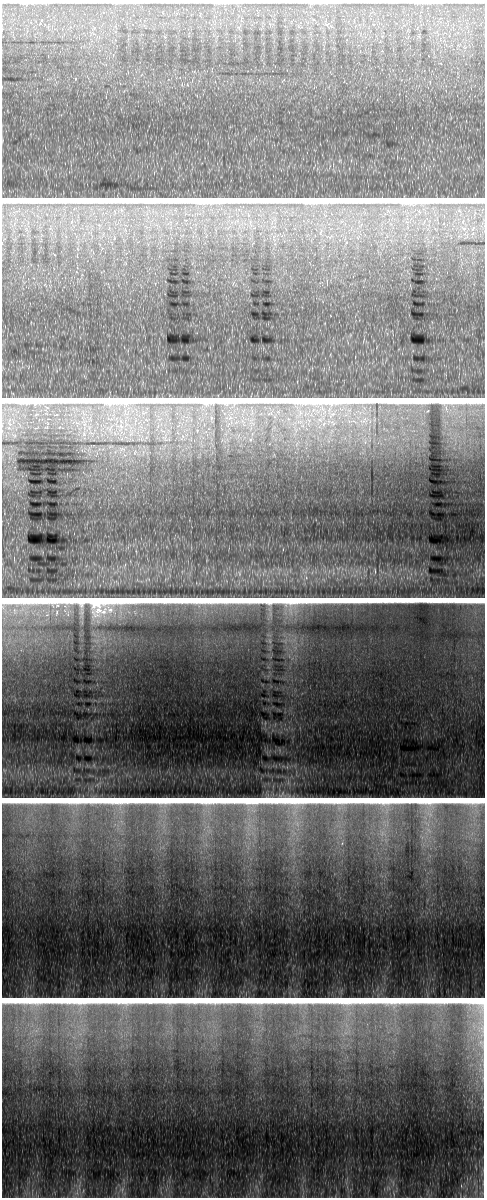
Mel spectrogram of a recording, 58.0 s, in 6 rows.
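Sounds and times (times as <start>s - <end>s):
diesel locomotive engine rumble: 0.0s - 57.9s
train horn blasts: 13.0s - 13.6s, 14.6s - 15.2s, 17.8s - 21.9s, 27.8s - 28.6s, 30.4s - 31.2s, 34.1s - 34.9s, 36.8s - 38.2s
train wheels clickety-clack: 22.2s - 24.0s, 34.8s - 57.9s.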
